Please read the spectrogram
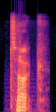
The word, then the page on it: tuck: British English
